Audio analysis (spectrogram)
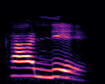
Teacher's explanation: representa la lateral palatal sonora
